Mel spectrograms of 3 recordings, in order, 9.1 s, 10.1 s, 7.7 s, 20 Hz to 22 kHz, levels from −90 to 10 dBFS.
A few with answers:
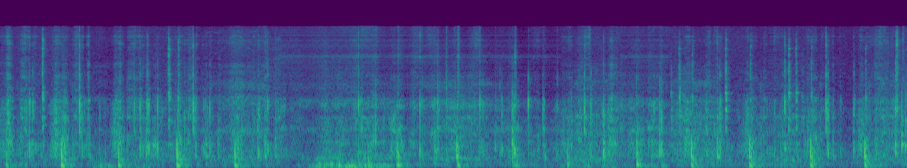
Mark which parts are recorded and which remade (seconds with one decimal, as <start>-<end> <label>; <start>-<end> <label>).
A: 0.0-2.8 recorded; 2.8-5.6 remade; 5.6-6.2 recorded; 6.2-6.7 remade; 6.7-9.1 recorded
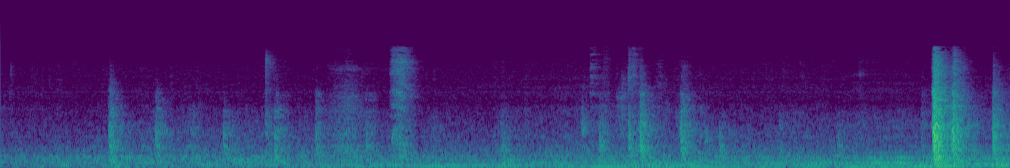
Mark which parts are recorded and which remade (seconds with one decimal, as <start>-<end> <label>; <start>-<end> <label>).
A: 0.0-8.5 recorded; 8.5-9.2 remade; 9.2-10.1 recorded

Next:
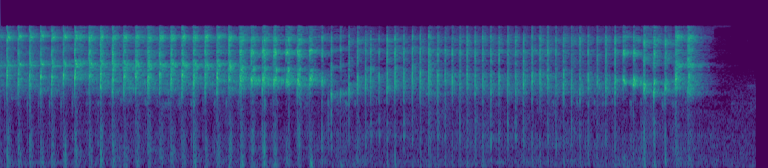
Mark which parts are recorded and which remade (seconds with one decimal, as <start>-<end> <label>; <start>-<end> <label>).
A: 0.0-0.8 recorded; 0.8-3.7 remade; 3.7-4.3 recorded; 4.3-7.3 remade; 7.3-7.7 recorded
